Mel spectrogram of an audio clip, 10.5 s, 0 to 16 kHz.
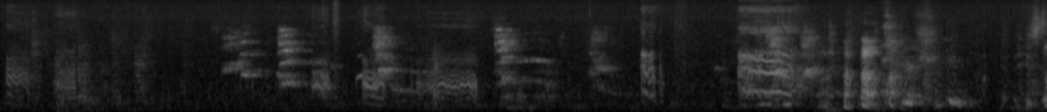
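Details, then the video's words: Three-week-old blenheim Cavalier King Charles Spaniel puppies, a litter of five born on New Year's, play and wrestle in their pen. Overlapping squeals, grunts and whiny yelps run continuously and grow louder and busier toward the end. "3-Week-Old Cavalier Puppies Wrestle and Play"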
